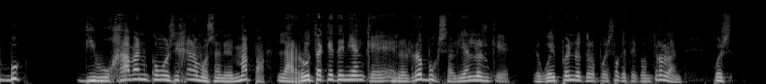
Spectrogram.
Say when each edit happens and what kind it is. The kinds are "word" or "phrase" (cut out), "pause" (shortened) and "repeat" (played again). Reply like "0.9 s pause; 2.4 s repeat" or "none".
2.7 s pause; 3.6 s phrase; 4.9 s word; 6.1 s word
